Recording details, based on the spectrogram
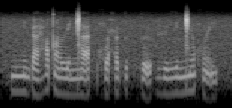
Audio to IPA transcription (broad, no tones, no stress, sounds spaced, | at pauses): nː ĩ ɠ a ɦ ʉ tˤ ẽ lː e ŋ͡ǁ a | χʷ ɐ ħ ʉ k ɵ kː ɵ | ɦ ʉ lː i ŋ͡ǁ ĩ χʷ ẽ i̯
